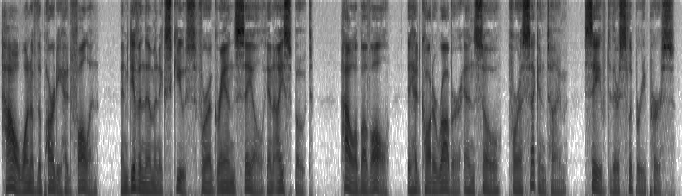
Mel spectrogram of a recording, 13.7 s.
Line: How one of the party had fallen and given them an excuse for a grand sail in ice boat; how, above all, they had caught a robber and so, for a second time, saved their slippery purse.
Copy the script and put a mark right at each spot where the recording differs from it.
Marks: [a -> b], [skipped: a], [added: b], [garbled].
How one of the party had fallen and given them an excuse for a grand sail in ice boat; how, above all, they had caught a robber and so, for a second time, saved their slippery purse.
